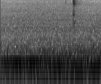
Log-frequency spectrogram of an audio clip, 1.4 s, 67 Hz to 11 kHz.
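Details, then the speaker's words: Toyota KF20: steady low droning hum with even tones, no knocks; gearbox and differential very noisy because their oil has never been changed, owner suspects they are worn; 80-90 gear oil planned. "Jadi si olinya ini yang yang Toyota KF20 ini bising sekali ya karena belum diganti oli personelling sama gardan ya."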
